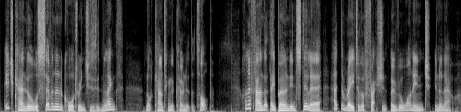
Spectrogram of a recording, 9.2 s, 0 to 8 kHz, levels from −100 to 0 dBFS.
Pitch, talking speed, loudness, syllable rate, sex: 140 Hz, 245 wpm, -19 LUFS, 6.2 syllables/s, male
